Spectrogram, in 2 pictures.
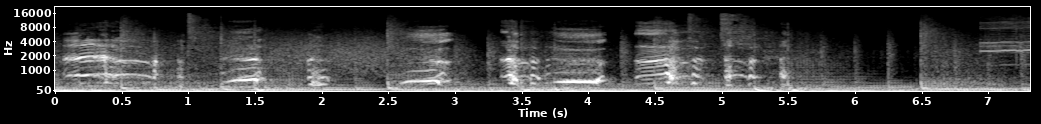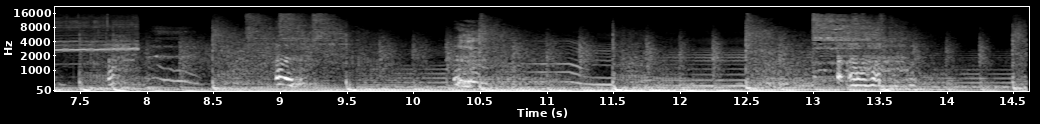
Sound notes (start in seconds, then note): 0.3 coughing; 0.3 gasping; 6.5 coughing; 6.5 dramatic music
